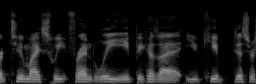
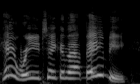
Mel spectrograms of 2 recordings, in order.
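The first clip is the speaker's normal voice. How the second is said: much higher, fast flustered call; higher fast mock alarm; high panicky Gaius; 13 semitones higher, faster than usual. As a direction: fret after him in a high rush. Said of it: "Gaius follows and is like".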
